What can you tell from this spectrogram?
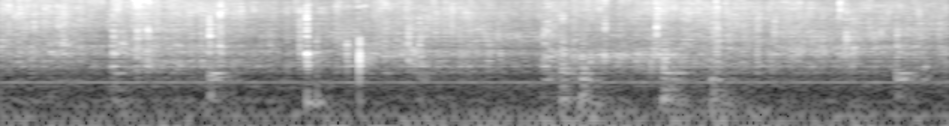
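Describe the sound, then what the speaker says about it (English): Salmon fillet laid skin side down in hot oil with garlic and shallot, sizzling steadily up close, with occasional soft clicks and pops and no talking. "And then we're gonna lay in our salmon skin side down."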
